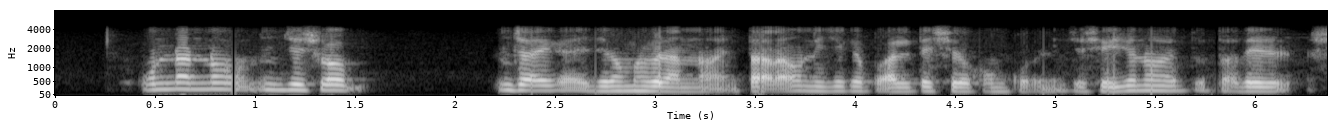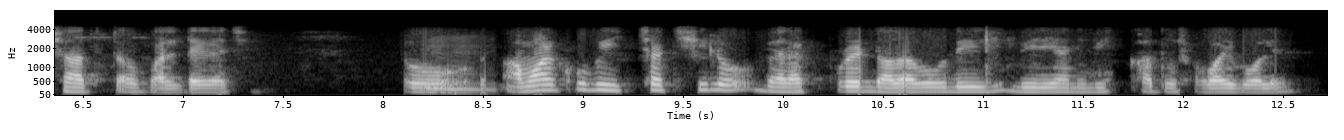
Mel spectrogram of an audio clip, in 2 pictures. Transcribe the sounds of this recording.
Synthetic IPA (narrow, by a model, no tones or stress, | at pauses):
onːanːod͡ʑeʃɔb | d͡ʑaeɡa̰ed͡ʑeɾombʱabeɾanːɔ̰et̪a̰ɾʔa̰onid͡ʑekepa̰lʈeʃeɾɔkomkoɾḛnḭt͡ɕʰeʃejd͡ʑonːoɦɔjt̪ot̪ad̪eɾʃat̪ʰʈaopa̰lʈeɡɛt͡ɕʰe̥ | t̪oamaɾkʰubiitːɕʰat͡ɕʰilobɛɾak̚puɾeɾd̪alabowd̪ʱibiɾijanibikʰːat̪oʃɔbajbɔle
